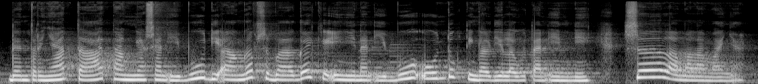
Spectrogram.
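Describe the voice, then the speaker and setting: A woman voicing a gentle, anxious mother with a soothing, pleading manner in a children's folktale. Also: medium pitch, expressive, unhurried, soft background music, lightly acted. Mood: tender, sorrowful.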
